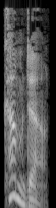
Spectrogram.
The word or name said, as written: comedown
